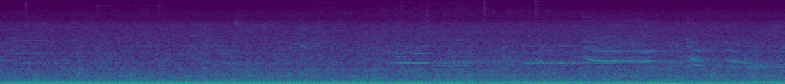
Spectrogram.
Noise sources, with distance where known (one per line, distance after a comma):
music from an unclear source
